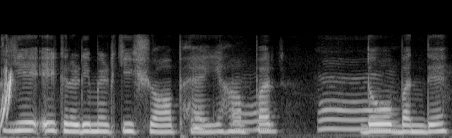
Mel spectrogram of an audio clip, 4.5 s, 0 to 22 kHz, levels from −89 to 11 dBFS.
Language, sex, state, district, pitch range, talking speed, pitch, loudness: Hindi, female, Bihar, West Champaran, 200-215 Hz, 130 wpm, 205 Hz, -16 LUFS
